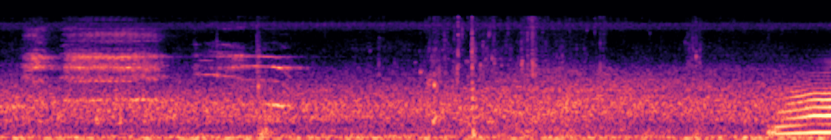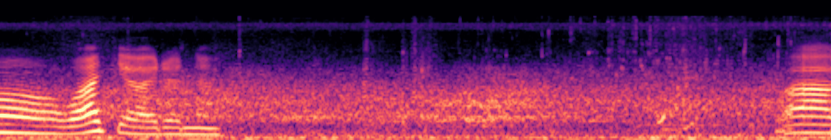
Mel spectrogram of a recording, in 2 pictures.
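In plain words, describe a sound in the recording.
Water sloshes and splashes around a small boat.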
